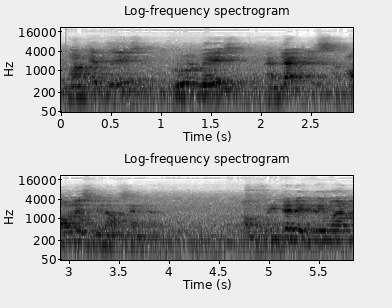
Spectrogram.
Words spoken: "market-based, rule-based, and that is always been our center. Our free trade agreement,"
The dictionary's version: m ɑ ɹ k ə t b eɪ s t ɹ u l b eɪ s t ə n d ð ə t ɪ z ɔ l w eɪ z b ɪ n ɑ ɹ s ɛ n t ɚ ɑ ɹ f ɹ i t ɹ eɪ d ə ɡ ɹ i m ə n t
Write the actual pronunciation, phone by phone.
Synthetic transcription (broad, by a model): m ɑ ɹ k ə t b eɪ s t ɹ u l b eɪ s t ə n d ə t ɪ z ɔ l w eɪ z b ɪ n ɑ s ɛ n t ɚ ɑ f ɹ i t eɪ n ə ɡ ɹ i m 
